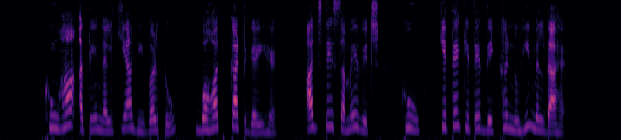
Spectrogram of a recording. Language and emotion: Punjabi, neutral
